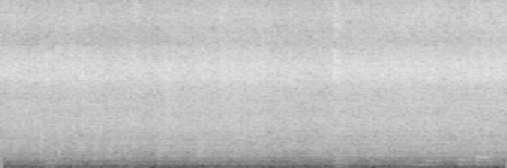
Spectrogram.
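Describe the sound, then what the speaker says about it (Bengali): Red amaranth greens and mixed vegetables fry in a kadai, giving a continuous, even sizzle heard up close without a break. "তারপর আমি একটু করে ভাজতে থাকবো"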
